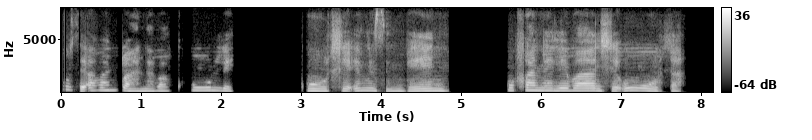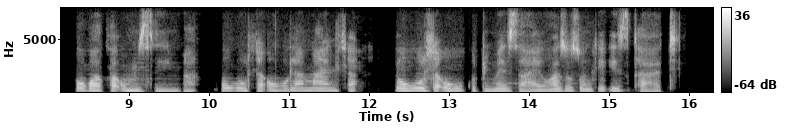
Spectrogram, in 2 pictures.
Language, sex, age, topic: North Ndebele, female, 25-35, health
